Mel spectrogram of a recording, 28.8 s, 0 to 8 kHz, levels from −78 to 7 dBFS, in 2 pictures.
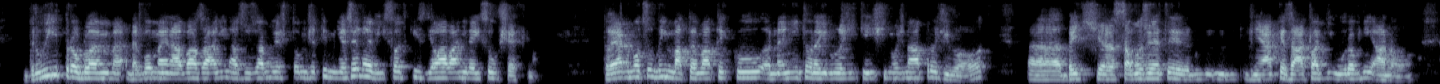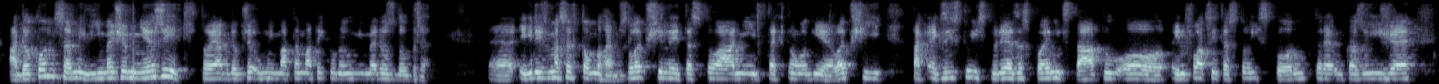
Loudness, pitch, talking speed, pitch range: -17 LUFS, 145 Hz, 155 wpm, 135-155 Hz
